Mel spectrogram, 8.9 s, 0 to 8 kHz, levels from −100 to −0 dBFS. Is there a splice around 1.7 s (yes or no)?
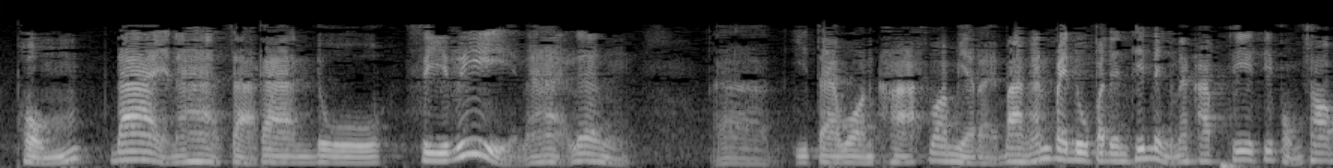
yes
